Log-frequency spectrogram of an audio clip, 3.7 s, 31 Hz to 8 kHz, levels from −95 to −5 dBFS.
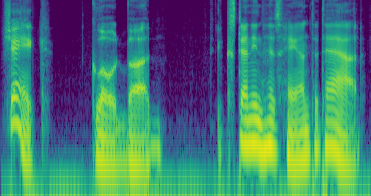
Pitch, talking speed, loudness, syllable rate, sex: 105 Hz, 130 wpm, -18 LUFS, 4.5 syllables/s, male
